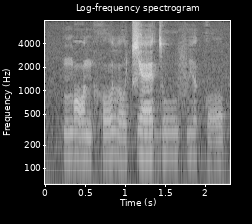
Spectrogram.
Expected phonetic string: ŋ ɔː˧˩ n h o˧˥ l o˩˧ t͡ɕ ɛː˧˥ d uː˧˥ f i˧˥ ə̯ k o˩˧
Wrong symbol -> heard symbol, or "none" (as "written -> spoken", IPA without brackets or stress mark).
none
